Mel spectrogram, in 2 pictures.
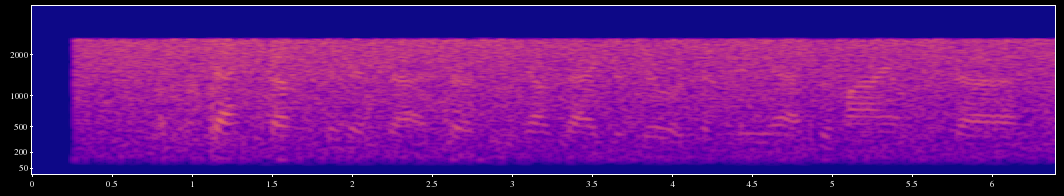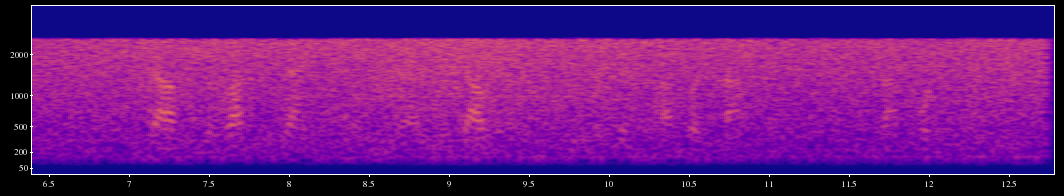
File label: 122.925 MHz; scanner radio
